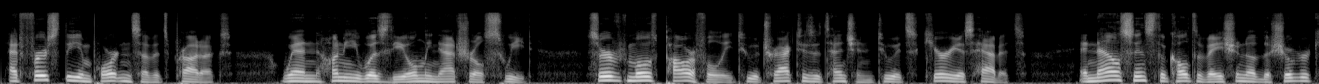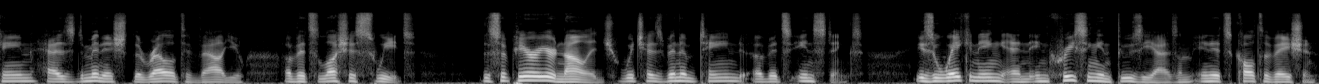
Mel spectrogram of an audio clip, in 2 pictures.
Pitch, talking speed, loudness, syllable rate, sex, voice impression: 135 Hz, 140 wpm, -18 LUFS, 4.7 syllables/s, male, masculine, adult-like, bright, clear, slightly halting, cool, intellectual, slightly refreshing, friendly, lively, kind, slightly modest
